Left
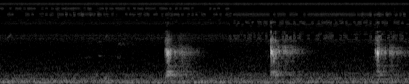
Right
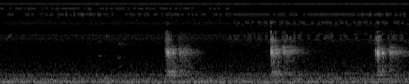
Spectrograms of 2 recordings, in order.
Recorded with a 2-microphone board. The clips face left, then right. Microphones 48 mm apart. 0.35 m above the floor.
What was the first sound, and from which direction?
Ticking, 50° left (ahead or behind).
